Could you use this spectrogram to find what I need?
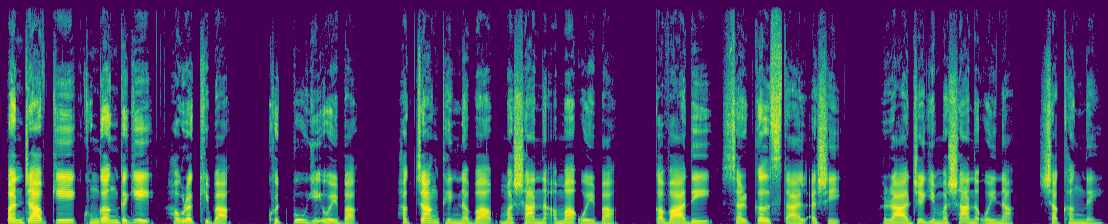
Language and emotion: Manipuri, neutral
